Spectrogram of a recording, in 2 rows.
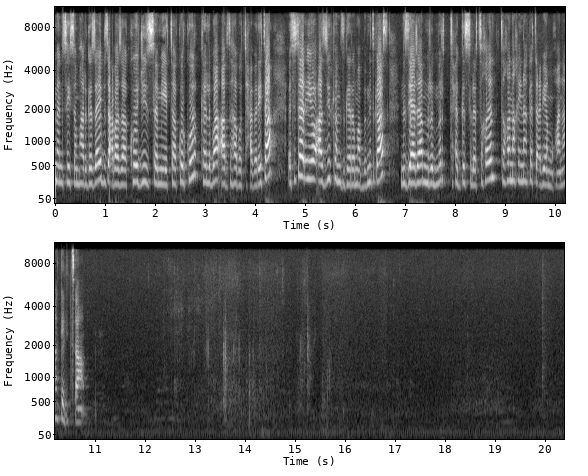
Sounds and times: Speech: 0.0s - 13.0s.

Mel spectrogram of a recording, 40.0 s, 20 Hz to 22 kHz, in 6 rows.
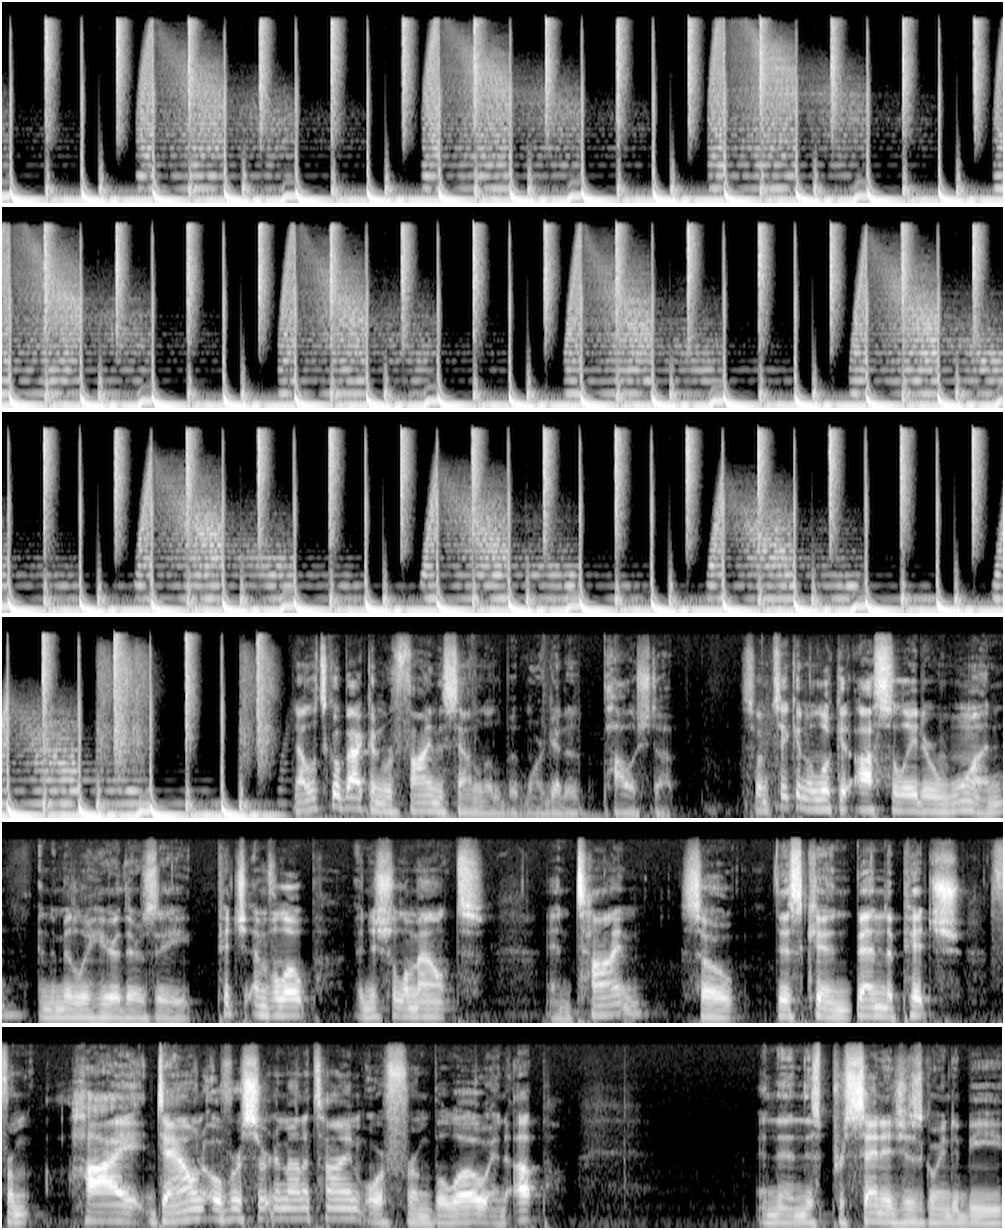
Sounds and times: Speech: 22.0s - 37.1s, 38.4s - 40.0s.

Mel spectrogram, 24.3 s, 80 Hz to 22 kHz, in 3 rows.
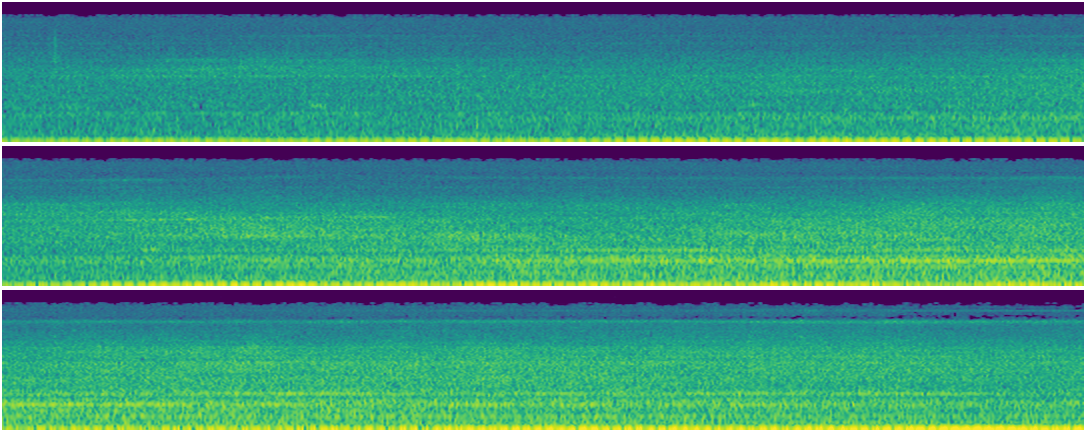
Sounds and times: Rail transport: 0.0s - 24.3s.

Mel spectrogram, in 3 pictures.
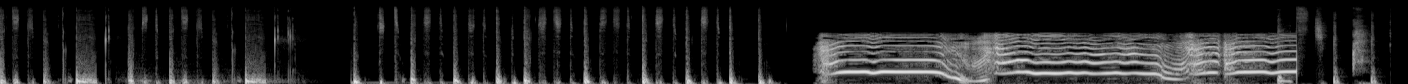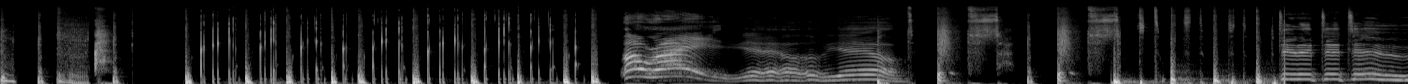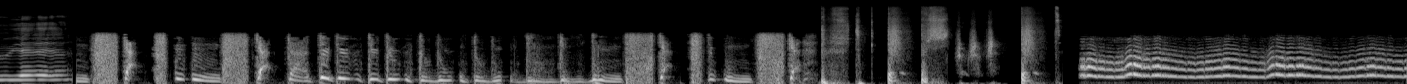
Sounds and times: Beatboxing: 0.0s - 7.9s, 12.8s - 38.8s.

